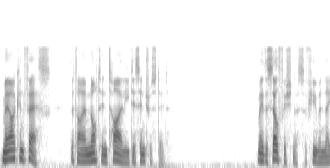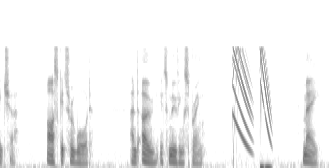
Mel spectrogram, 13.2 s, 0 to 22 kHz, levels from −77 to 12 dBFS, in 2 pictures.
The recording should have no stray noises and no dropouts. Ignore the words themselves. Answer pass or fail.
fail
